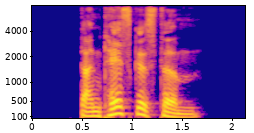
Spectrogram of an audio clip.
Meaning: strong dative masculine/neuter singular superlative degree of dantesk
- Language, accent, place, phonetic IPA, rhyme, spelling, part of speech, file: German, Germany, Berlin, [danˈtɛskəstəm], -ɛskəstəm, danteskestem, adjective, De-danteskestem.ogg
